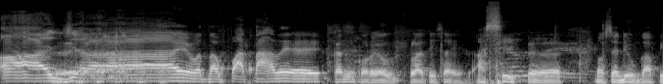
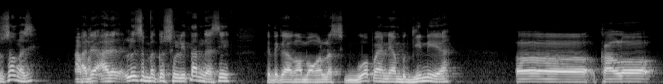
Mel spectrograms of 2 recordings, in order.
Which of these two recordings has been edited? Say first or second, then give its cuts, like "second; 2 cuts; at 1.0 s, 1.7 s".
first; 1 cut; at 3.3 s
